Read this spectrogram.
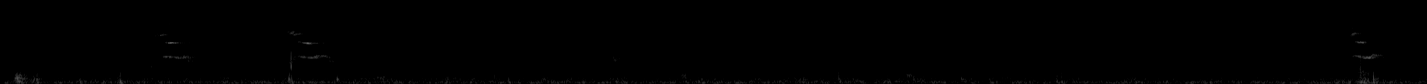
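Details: Kittens indoors with clear, high-pitched meows: two strong mews near two and three seconds, a scatter of faint ones, and a final loud meow near the end, over a low steady hum.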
